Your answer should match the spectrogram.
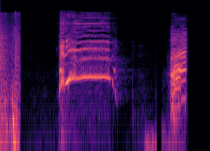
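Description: A harsh, noisy screech cuts off about half a second in, followed by a loud high-pitched scream held steady for about a second that drops in pitch as it ends. A second, shorter scream comes near the end.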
